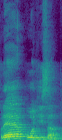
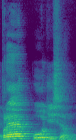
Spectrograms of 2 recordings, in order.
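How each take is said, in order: Both takes have the same delivery.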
